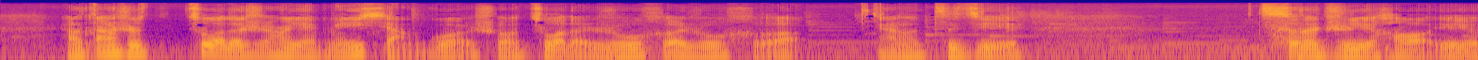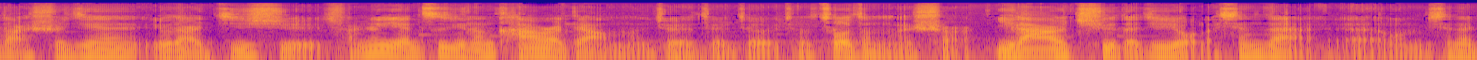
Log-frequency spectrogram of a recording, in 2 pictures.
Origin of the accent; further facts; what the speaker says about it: Inner Mongolia, China; now in Beijing, China; 有一年我回家，因为我老家是内蒙嘛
